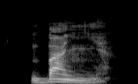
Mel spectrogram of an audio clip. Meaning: bath
- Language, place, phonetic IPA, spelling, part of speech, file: Occitan, Béarn, [baɲ], banh, noun, LL-Q14185 (oci)-banh.wav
